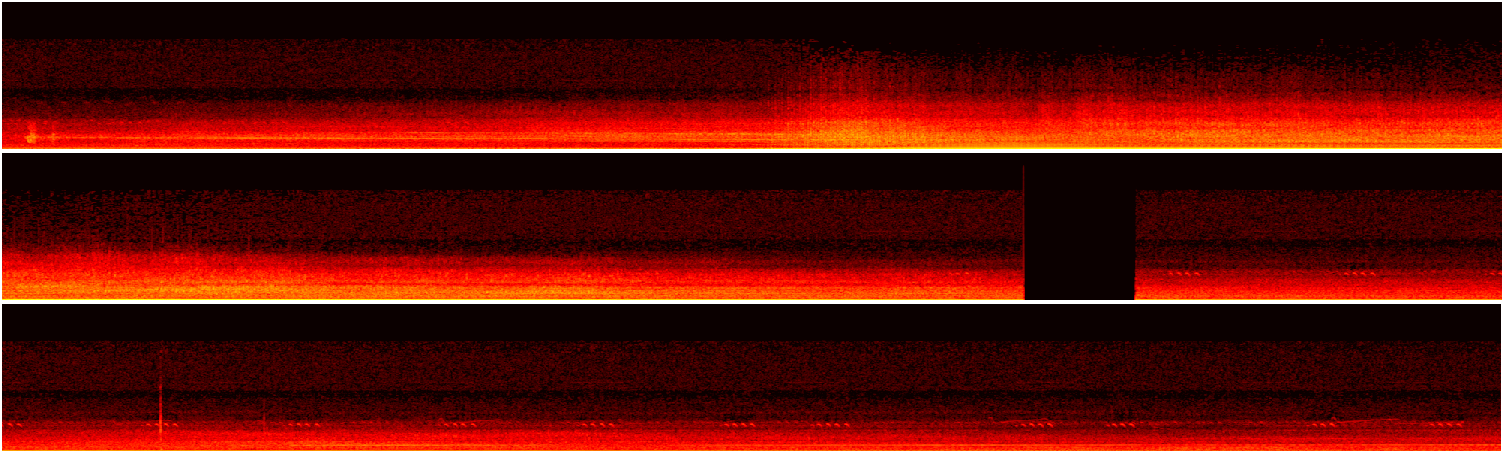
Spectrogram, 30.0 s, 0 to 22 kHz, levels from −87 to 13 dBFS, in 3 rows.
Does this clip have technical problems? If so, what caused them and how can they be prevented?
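Yes. At 16.81 s the sound cuts off abruptly and the track drops to complete silence, with no room tone or background underneath, until it resumes mid-flow at 17.56 s. About 0.75 s of material is simply missing. This is an audio dropout to silence, most likely from the input being lost briefly, through a loose connection, a failed link or an accidental mute, while the recorder kept writing silence. Secure cables and connections, disable stray mute controls, and monitor the input live while recording.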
